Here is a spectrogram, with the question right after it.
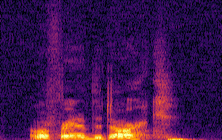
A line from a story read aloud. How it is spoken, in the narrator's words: In a quiet, terrified voice through sobs, you hear the admission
